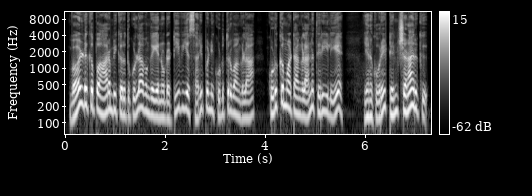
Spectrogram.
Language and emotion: Tamil, fearful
